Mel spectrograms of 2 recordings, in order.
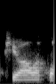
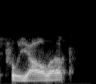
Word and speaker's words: Puyallup: Yeah, I'm in a city called Puyallup, Washington. A lot of people will pronounce it Puyallup, which is in the Pacific Northwest, up in Washington State, the west side of the Cascades.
